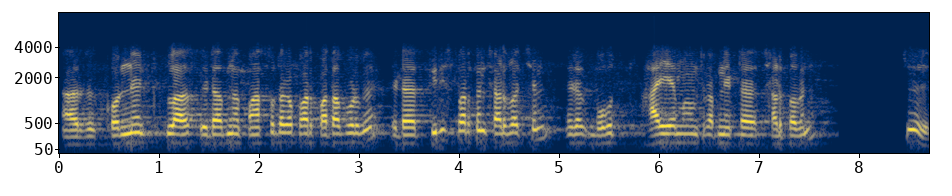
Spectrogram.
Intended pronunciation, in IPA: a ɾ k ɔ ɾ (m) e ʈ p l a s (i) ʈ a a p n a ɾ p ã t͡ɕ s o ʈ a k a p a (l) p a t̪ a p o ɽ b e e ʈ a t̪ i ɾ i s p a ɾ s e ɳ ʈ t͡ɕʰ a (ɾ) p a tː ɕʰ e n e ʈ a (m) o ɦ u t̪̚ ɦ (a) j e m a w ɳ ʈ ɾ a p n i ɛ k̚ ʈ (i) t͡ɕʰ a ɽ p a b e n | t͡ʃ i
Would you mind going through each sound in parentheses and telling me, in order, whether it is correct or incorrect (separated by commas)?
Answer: incorrect, incorrect, incorrect, incorrect, incorrect, correct, incorrect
